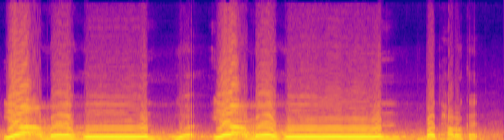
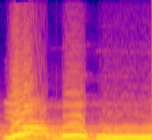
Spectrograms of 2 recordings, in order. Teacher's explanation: kita panjangkan hu-nya, boleh 2 harokat, boleh 4 harokat, dan boleh pula 6 harokat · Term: mad arid bisukun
